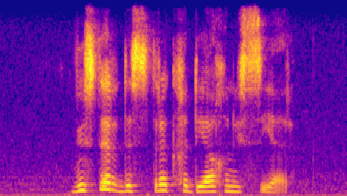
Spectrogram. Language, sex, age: Afrikaans, female, 20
